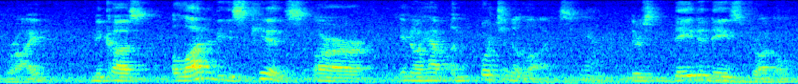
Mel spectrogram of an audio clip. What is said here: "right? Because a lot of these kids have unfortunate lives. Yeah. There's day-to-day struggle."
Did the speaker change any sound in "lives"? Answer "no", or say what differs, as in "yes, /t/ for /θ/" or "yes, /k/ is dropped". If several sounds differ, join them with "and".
yes, /v/ is dropped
